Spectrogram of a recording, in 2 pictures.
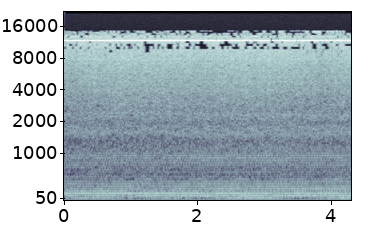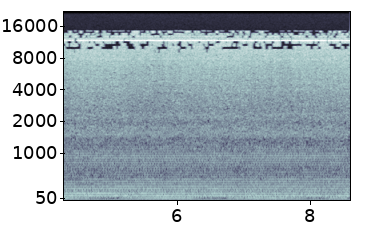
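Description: Steady low hum made of several even tones, with a constant hiss over it and no change or events.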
